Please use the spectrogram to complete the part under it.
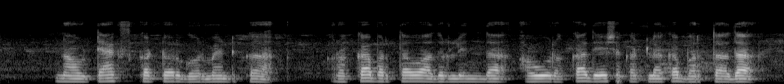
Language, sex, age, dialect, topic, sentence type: Kannada, male, 60-100, Northeastern, banking, statement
